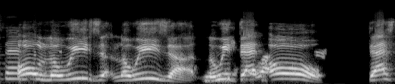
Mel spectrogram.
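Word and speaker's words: Loíza: is misspelled dispels L o Iza how you pronounce that Oh Louisa Louisa we dead oh that's the part I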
